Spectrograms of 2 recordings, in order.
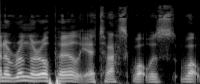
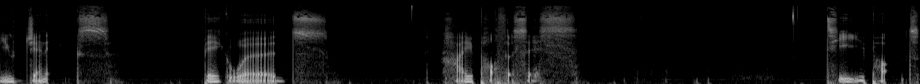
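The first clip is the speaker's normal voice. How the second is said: whispered, very slow, hushed late-night radio murmur; 6 dB quieter than usual. Playing a late-night radio broadcaster saying big words: soft late-night radio voice. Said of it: "they say it very softly into the microphone".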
